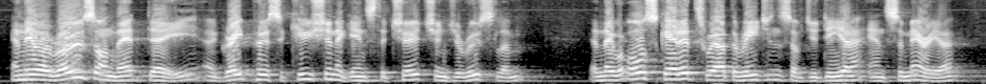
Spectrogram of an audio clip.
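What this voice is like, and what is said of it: Heavy non-native English accent. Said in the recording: “you'll get used to my accent and you'll know that I'm speaking English, even though it doesn't sound like it.”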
